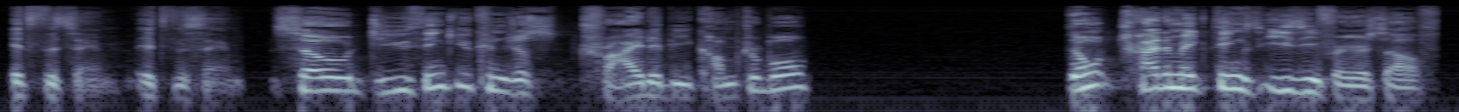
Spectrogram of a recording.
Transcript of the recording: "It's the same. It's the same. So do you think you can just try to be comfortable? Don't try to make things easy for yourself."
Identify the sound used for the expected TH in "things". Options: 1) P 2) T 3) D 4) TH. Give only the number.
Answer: 4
